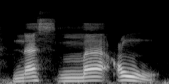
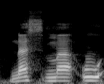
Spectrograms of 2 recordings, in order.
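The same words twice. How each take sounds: First: The middle consonant is a deep throat sound. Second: The middle consonant is a glottal stop. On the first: The speaker calls it right. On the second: The speaker calls it wrong. "Itu kalau kita baca dengan hamzah"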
